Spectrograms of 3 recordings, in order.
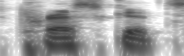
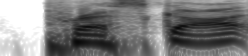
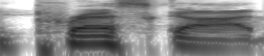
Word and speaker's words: Prescott: There's a town out here, Dan, called Prescott is what we would call it, but it's actually pronounced Prescott, and they are like very, very anal about that. Like if you were to go there and say Prescott, they would be like, actually, it's Prescott, and be all pretentious about it.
